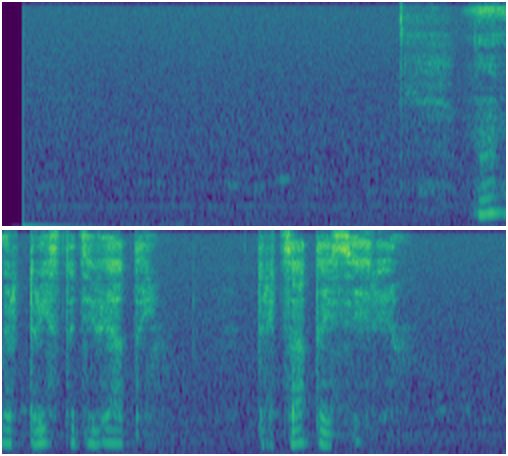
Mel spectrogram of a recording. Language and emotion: Russian, sad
